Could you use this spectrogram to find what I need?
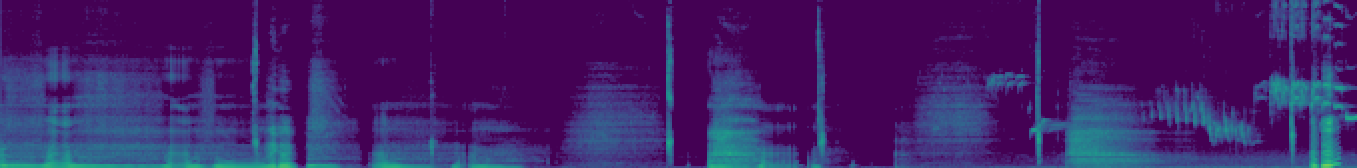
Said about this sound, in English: Oh, little bird. Oh, little bluebird, I hear you. You came back.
